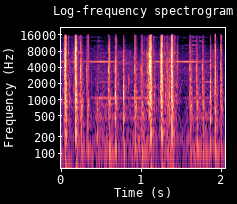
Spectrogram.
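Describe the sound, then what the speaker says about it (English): Rapid exchange of gunfire during an army patrol with the Mercian Regiment in Helmand, Afghanistan: dense, sharp cracks and bursts in quick irregular succession, loud and close, with a faint steady tone underneath. "This exchange of fire was so routine that they cracked jokes about how close the bullets came"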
